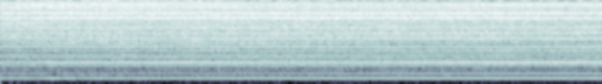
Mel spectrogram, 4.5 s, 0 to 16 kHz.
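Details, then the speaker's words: Grundfos SQ-series 3" submersible well pump (SQ190/SQ200, customer return) on test tank, throttled to about 120 PSI and near deadhead; steady even hum with fixed whine, no surging or rattle. Pump healthy under high pressure, drawing only 4 amps. "and see that's 120 right there it says zero so I've deadheaded"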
